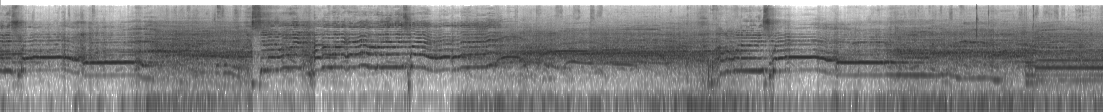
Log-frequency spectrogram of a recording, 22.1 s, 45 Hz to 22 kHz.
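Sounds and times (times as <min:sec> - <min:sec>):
person singing: 0:00.0 - 0:03.1, 0:14.2 - 0:22.0
live rock band playing loudly: 0:20.4 - 0:22.0.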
